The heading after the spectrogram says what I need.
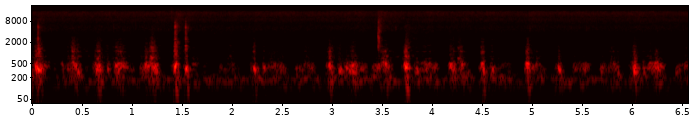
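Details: Heart sounds recorded at position P, patient supine doing leg exercises to test heart response, 78–90 bpm: heartbeat near 80 a minute with sharp high-pitched clicks riding on the beats, clicks increasing in intensity while pattern stays unchanged.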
